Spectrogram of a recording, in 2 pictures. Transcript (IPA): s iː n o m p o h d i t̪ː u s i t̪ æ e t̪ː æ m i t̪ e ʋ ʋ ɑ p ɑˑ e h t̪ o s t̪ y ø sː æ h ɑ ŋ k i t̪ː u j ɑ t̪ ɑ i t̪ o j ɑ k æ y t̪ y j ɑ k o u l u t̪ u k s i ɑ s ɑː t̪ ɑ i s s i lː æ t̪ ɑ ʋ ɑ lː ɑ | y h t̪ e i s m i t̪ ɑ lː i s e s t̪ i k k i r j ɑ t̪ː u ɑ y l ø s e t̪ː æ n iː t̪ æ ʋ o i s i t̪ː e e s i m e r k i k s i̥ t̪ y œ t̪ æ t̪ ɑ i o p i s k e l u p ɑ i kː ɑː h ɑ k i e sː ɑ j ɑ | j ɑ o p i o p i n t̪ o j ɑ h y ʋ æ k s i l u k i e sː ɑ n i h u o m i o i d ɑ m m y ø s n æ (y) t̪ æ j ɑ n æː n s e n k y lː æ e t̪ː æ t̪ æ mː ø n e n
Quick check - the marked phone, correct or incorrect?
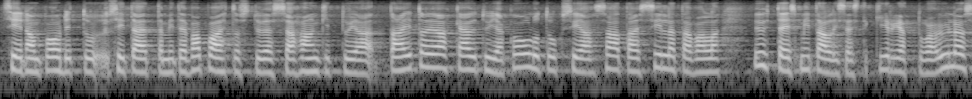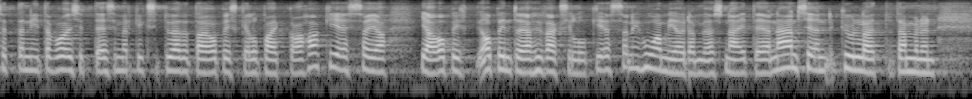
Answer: incorrect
